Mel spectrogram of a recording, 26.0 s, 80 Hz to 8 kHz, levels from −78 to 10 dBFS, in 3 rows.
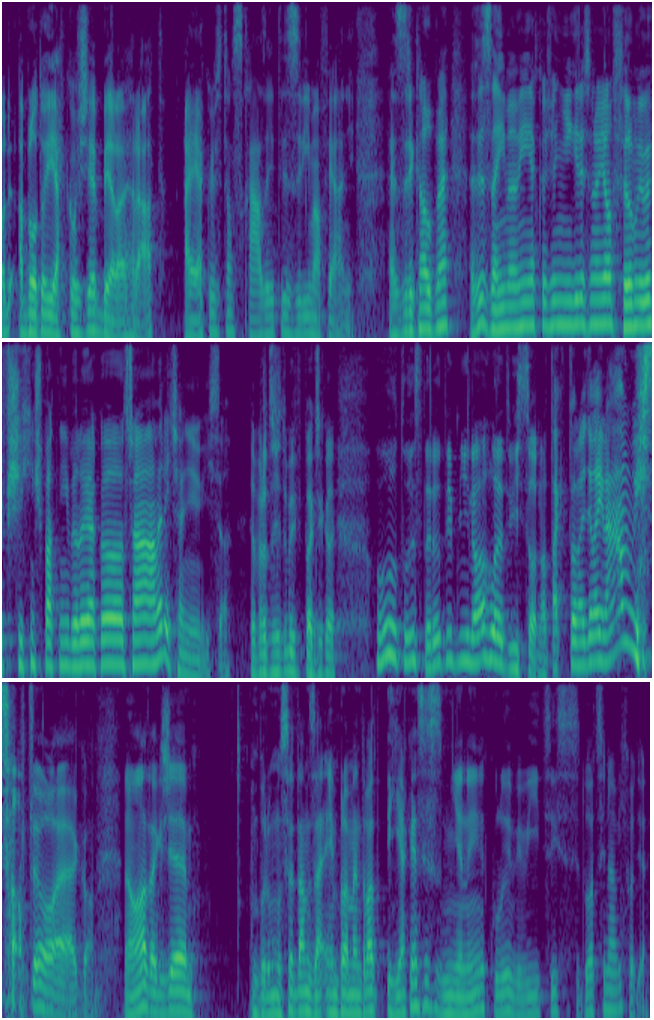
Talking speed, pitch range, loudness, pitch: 160 wpm, 110-160 Hz, -23 LUFS, 125 Hz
